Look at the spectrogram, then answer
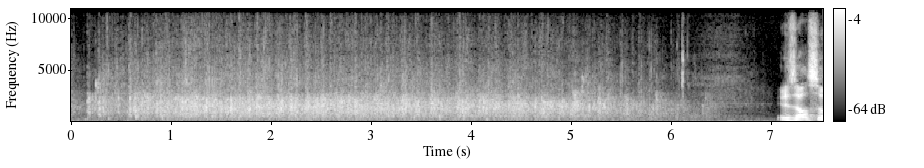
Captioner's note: applause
